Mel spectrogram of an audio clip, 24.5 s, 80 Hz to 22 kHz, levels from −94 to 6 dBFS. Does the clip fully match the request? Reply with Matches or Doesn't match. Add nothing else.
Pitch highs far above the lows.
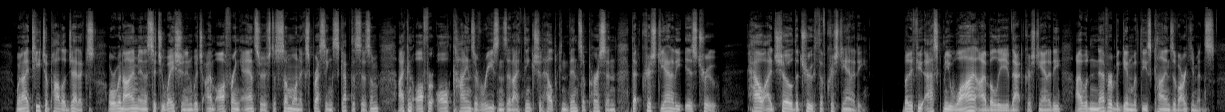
Doesn't match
